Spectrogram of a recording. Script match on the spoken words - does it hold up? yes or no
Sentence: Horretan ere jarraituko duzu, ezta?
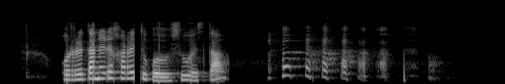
yes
